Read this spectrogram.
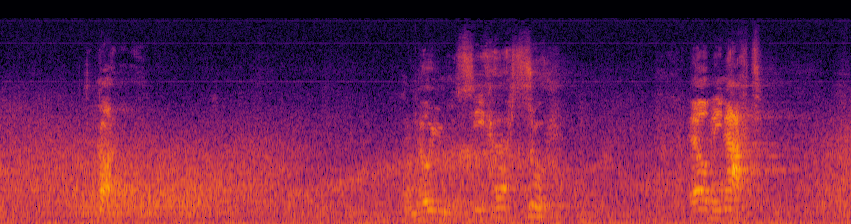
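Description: A man speaks in short bursts in a large echoing hall.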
